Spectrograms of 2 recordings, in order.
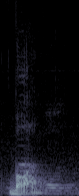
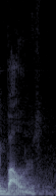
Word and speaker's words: bowl: लेकिन BOWL इसकी exact pronunciation होती है बॉल, ना कि बाउल।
